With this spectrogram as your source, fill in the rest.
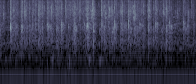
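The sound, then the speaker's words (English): A crowd applauding steadily for a very generous offering that paid off an entire property, many hands clapping at once into a dense, even wash of sharp slaps that holds at a fairly constant level throughout, with no voices standing out. “Now, yeah, you could clap for that.”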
